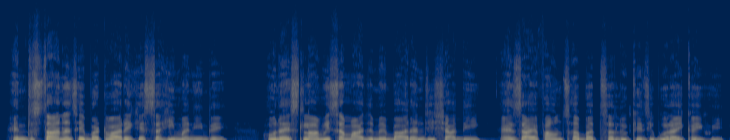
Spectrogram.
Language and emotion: Sindhi, neutral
